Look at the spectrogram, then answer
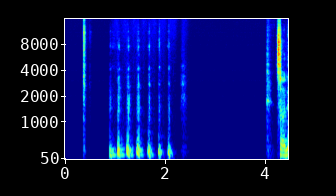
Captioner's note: Ketawa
